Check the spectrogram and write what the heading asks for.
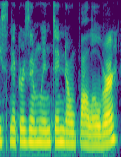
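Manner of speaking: ordinary delivery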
